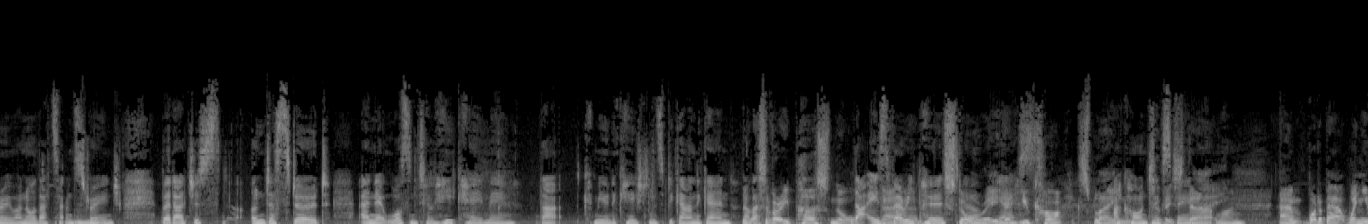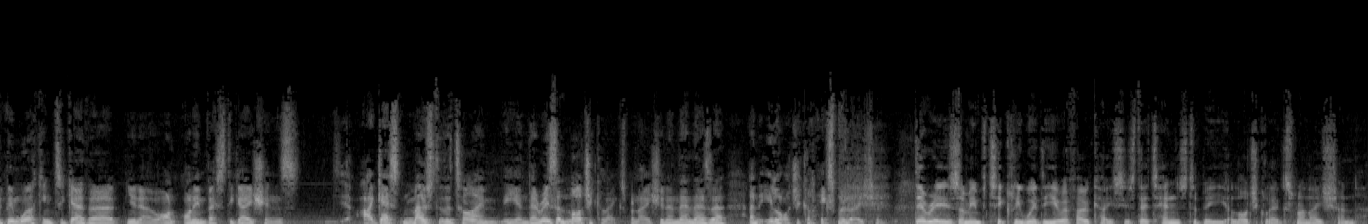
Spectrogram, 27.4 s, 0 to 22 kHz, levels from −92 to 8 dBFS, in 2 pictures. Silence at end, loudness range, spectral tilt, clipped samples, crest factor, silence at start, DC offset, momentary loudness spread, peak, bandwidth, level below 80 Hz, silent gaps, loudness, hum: 0 s; 3 LU; -5.5 dB/octave; under 0.1%; 16 dB; 0 s; under 0.1%; 9 LU; -14 dBFS; 13.5 kHz; -56 dBFS; none; -29 LUFS; none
